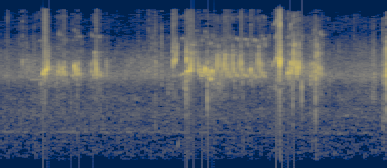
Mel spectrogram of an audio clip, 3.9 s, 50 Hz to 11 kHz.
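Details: Bald eagle family of two adults and two young sharing fish at a National Arboretum nest, Washington, D.C., 11 June 2017: soft short bursts of high squeaky chirps, building into a denser run of twittering, over a faint hum.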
